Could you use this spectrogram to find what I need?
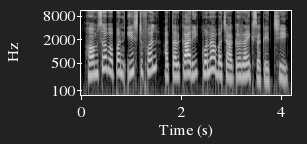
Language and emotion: Maithili, neutral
